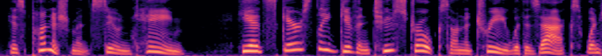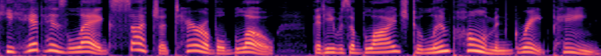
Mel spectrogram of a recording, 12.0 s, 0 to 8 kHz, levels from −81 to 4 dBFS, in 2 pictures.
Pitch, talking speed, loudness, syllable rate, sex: 220 Hz, 175 wpm, -20 LUFS, 4.2 syllables/s, female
